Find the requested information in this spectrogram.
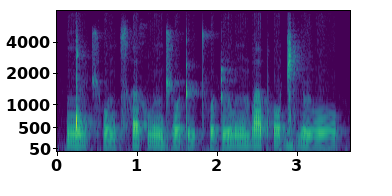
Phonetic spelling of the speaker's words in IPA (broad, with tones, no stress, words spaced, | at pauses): ŋ͡ǃʉ˦t͡ʃʰo˨nt͡sʰɐ˦xu˦ nd͡ʒo˨ʈʉ˨ t̪ʰo˨ʈ ɹu˦nmba˥pʰo˥ɡ͡ǁi˦ ɹo˨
